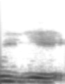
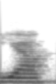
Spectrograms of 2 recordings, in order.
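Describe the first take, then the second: First: The letter name ends in an 'e' vowel. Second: The letter name ends in an open 'a' vowel. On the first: The speaker calls it wrong. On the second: The speaker calls it right.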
